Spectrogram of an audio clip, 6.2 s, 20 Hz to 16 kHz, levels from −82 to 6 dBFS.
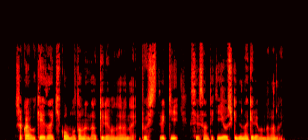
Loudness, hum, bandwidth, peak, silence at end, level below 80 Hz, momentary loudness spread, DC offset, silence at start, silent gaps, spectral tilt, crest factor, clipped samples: -28 LUFS; none; 11.5 kHz; -6 dBFS; 0.55 s; -56 dBFS; 8 LU; under 0.1%; 0.3 s; none; -4.5 dB/octave; 22 dB; under 0.1%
